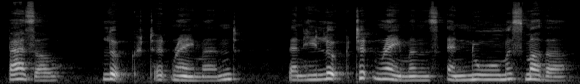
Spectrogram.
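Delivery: ordinary delivery, nothing marked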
